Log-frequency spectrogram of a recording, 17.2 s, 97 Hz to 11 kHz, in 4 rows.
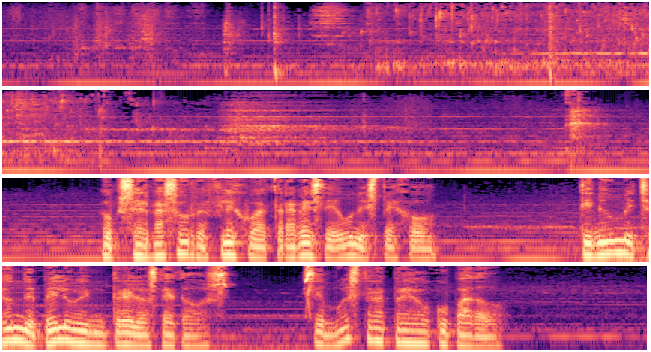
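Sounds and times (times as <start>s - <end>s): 
tap water running in a bathroom: 2.2s - 5.4s
speech: 9.3s - 11.7s, 12.5s - 16.4s.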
